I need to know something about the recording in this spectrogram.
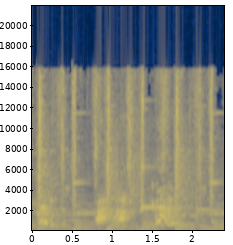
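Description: Small dogs barking in play: three short, sharp barks, over background music with a steady beat.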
